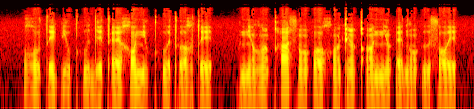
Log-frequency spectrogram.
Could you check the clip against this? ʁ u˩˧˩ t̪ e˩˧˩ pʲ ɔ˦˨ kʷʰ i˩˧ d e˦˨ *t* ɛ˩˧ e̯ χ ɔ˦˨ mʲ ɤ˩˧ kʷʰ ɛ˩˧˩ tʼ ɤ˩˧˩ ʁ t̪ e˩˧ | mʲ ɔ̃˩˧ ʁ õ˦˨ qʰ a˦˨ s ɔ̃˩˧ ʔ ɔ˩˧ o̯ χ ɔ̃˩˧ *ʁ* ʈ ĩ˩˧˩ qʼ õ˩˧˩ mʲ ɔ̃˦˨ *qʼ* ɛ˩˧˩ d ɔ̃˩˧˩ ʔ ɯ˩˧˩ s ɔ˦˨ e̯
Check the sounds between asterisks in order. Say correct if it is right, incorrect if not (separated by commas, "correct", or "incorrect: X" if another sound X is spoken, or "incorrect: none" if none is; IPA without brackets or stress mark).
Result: incorrect: tʼ, incorrect: none, incorrect: ʔ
